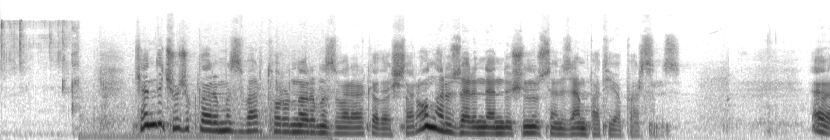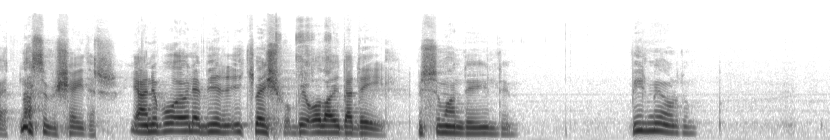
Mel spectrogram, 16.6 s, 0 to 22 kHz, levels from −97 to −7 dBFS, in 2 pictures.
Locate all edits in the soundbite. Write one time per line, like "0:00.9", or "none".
0:10.8
0:12.4

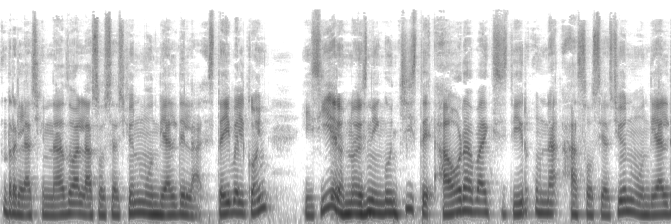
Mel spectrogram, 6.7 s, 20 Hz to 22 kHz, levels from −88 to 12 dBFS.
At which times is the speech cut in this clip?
0:03.4

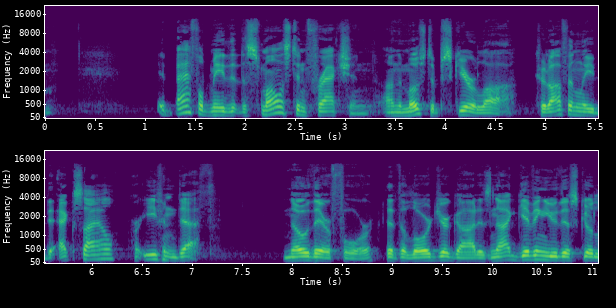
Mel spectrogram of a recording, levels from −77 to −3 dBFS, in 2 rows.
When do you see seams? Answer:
0:07.7
0:08.9

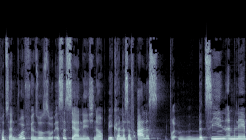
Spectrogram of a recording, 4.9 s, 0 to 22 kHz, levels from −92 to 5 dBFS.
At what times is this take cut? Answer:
0:02.0

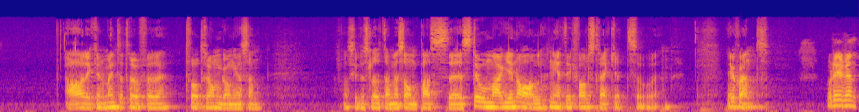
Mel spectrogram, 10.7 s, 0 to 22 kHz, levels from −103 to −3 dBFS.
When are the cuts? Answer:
none

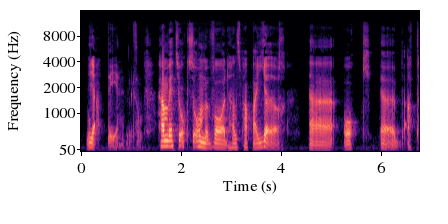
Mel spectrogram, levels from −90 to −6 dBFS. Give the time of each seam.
none

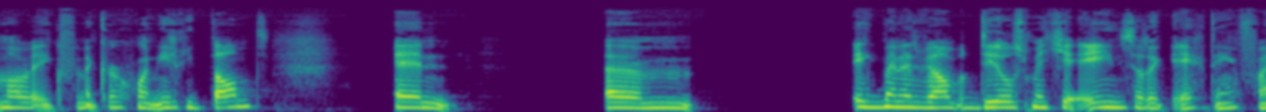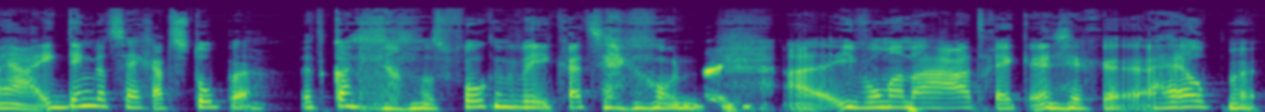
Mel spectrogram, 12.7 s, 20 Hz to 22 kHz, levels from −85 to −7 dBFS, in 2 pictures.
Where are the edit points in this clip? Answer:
none

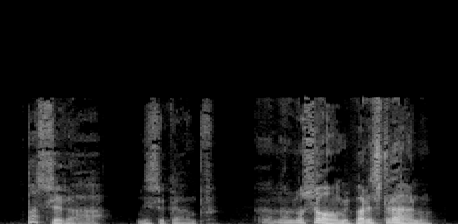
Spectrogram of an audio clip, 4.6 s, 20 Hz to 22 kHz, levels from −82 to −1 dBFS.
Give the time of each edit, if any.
0:02.5

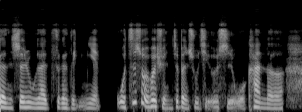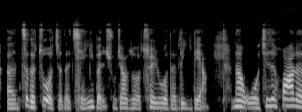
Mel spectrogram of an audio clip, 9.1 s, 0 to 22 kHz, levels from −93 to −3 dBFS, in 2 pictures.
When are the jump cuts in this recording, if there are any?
0:03.0
0:08.0

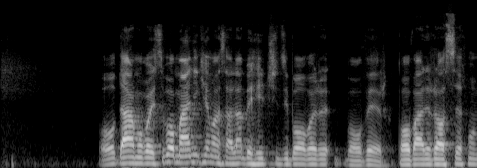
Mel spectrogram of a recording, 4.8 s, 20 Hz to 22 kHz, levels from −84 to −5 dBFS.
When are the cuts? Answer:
none

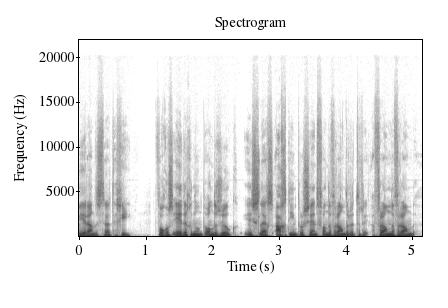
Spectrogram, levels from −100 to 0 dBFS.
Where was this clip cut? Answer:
0:01.1

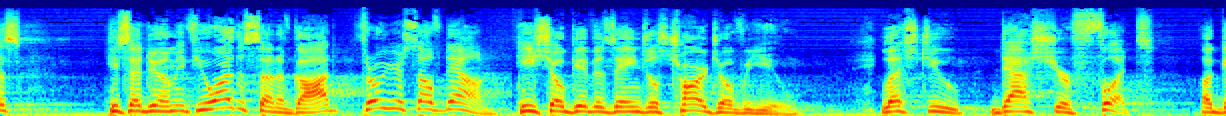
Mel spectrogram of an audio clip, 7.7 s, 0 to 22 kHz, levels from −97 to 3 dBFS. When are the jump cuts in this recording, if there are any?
0:03.2
0:05.5

